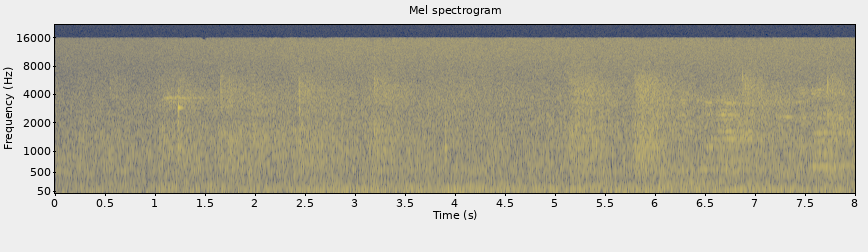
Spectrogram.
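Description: Background noise of a large indoor gym: a steady low rumble with faint, distant voices.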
